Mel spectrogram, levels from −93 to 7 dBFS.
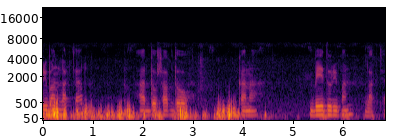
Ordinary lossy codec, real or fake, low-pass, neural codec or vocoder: none; real; 7.2 kHz; none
